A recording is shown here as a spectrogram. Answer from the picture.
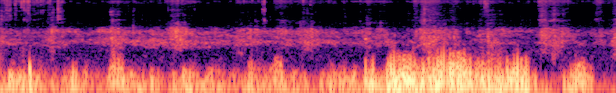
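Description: Footsteps through dry, mown grass at a walking pace, over an uneven low rumble of wind buffeting the microphone.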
